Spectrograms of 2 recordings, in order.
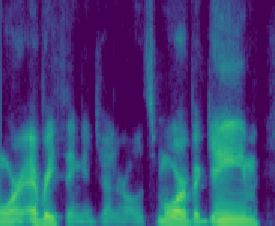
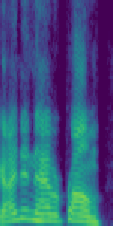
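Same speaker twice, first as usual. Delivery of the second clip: defensive; 11 semitones higher, 4 dB louder, faster than usual. Retold or imitated. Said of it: "I was like".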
